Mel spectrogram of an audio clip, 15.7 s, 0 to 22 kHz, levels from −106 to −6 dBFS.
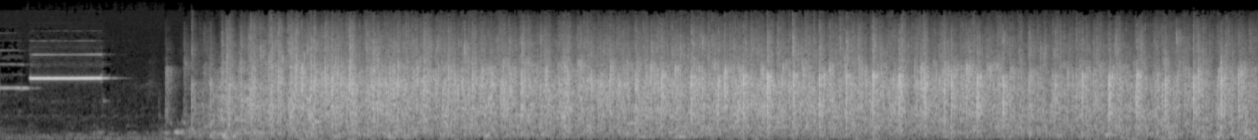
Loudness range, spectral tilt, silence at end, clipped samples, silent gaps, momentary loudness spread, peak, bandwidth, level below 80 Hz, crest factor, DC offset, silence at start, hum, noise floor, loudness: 3 LU; -1 dB/octave; 0 s; under 0.1%; none; 6 LU; -8 dBFS; 17 kHz; -62 dBFS; 22 dB; under 0.1%; 0 s; none; -62 dBFS; -28 LUFS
